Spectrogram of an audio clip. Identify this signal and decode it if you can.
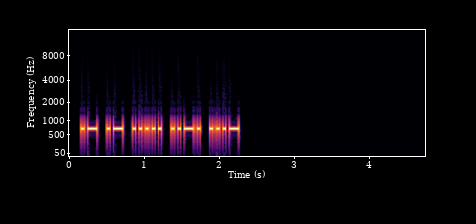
Morse code, heard as a keyed tone, about 28 wpm, 700 Hz. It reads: AA5FV
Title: USA Call Signs - 5 Characters - Repeated 2x - 28wpm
